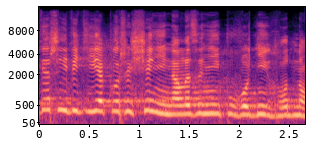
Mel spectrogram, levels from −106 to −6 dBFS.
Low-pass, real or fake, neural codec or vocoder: 14.4 kHz; fake; codec, 44.1 kHz, 7.8 kbps, Pupu-Codec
